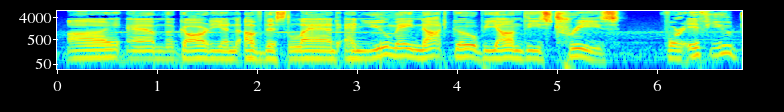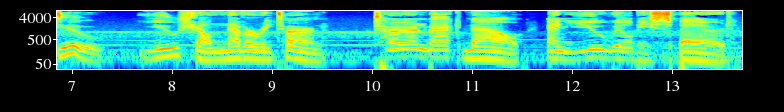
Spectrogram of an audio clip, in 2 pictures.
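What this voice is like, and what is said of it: Terrible, intimidating character voice. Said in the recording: “spoke once again in that terrible voice”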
